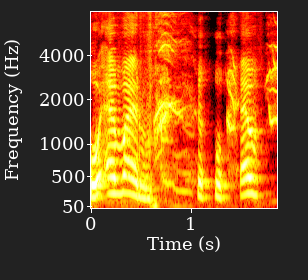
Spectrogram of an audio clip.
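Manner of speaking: talking through laughter. Apologizing for laughing while making a point: laughing while talking. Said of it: "I'm sorry for laughing".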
